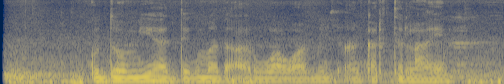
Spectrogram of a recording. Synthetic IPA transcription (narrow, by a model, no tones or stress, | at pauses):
ɡ̥ʊd̪ɔːmɪjɐɦɐd̪ɛɡmɐðɐ̰ʔɐ̰ɾʊwɑwɑːmɪd̪a̰ːŋkʰɐrt̪ʰɪlɐɛn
